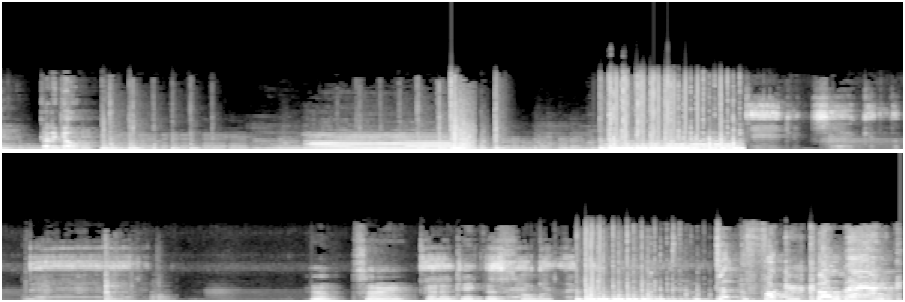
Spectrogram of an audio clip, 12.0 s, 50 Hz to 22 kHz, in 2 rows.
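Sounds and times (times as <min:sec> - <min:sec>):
cow mooing: 0:02.0 - 0:03.0, 0:04.3 - 0:05.0.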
